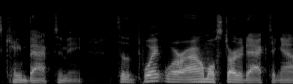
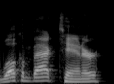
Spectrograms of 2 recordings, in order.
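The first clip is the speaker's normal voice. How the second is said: mock, teasing, high, called-out yell; 5 semitones higher, 4 dB louder than usual. A fan retelling calling out to a player leaving the field, retelling a yell across the field. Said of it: "I yelled that back to him".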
